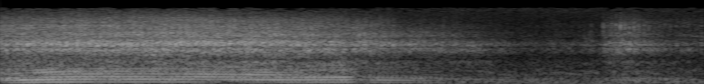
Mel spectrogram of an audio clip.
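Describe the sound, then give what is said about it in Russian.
A car engine hums steadily, then its pitch drops and the sound fades as the car is driven into a house's yard around midnight and slows, settling into a quiet idle-like rumble, with no voices. “Да я уже понял, давай загоняй машину во двор.”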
